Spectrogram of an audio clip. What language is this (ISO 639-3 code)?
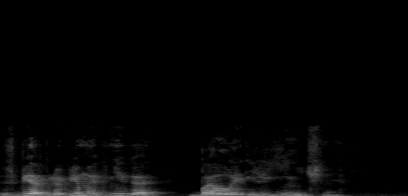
rus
